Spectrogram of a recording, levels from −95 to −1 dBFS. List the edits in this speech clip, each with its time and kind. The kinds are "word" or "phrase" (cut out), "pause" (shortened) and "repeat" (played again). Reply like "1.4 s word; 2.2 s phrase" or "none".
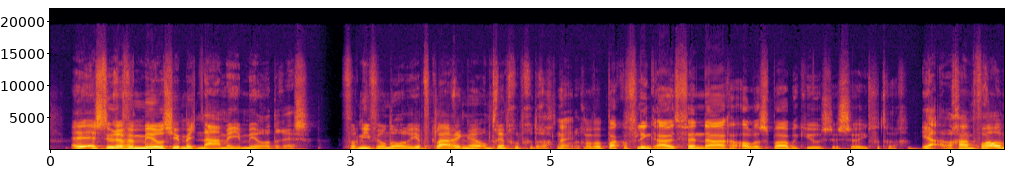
1.4 s word; 3.0 s phrase; 3.7 s word; 8.2 s phrase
